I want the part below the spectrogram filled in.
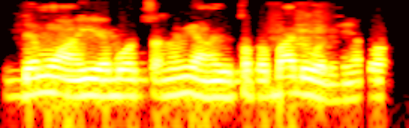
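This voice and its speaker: A man with a Jamaican accent chatting on a phone livestream, telling animated stories, laughing and acting out dialogue. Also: medium pitch, racing, highs cut off, a loud crowd. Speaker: dancehall artist on a live stream. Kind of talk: casual chat on a livestream.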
